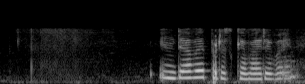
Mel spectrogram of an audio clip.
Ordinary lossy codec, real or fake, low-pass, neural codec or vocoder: none; fake; 5.4 kHz; codec, 24 kHz, 0.9 kbps, WavTokenizer, medium speech release version 2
